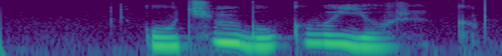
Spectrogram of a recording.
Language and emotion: Russian, neutral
